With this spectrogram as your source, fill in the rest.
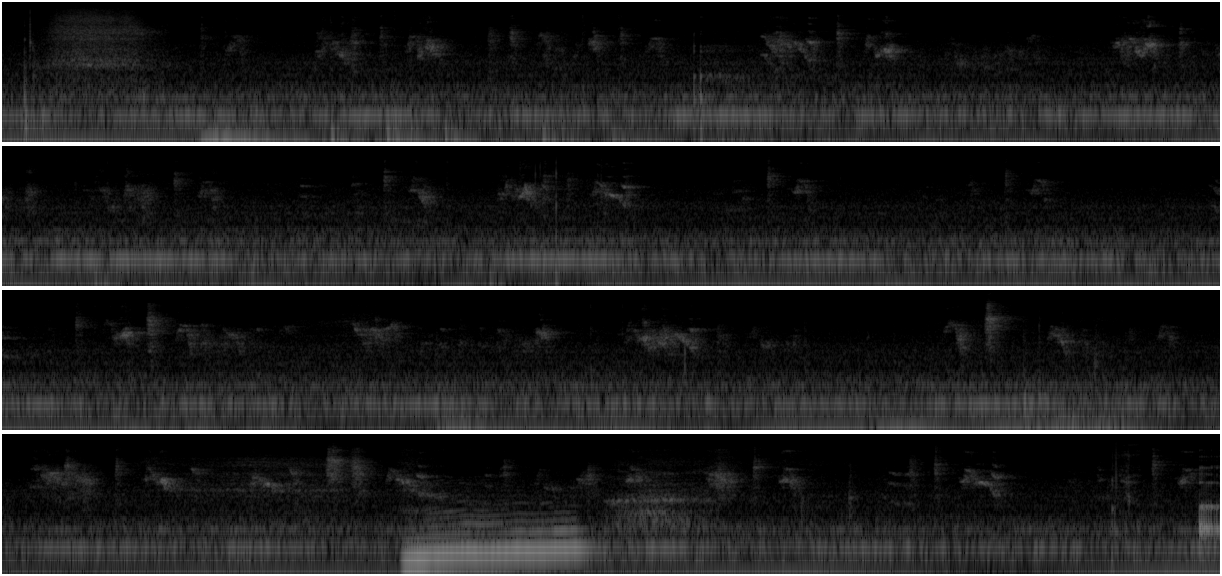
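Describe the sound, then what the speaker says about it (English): Faint bird chirps and tweets come from the background, scattered and distant, over a steady low indoor hum. One louder, rising call stands out near the end, and no one speaks. "It's actually just birds in the background."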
